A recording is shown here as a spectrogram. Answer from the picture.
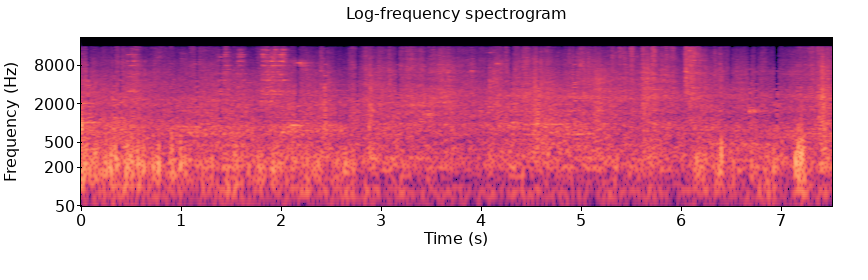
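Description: Freight train cars rolling past: a steady low rumble of steel wheels on rail, with a few sharp clacks as the wheels cross rail joints, the clearest towards the end.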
